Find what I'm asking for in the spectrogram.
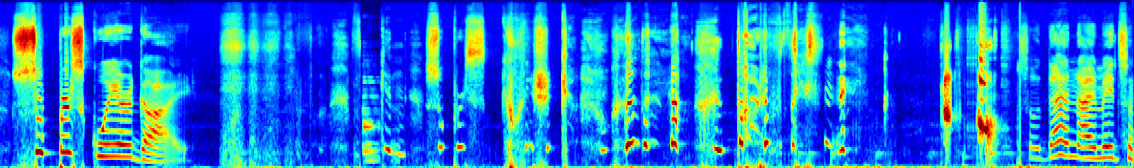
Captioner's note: choking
